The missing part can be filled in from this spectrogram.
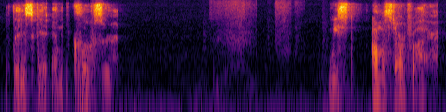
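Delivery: hushed, under-the-breath whispering. Voicing a character with an arrow nocked, watching two strangers: whispering. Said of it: "he's sitting there and he's whispering".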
